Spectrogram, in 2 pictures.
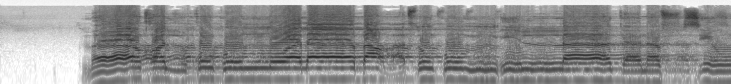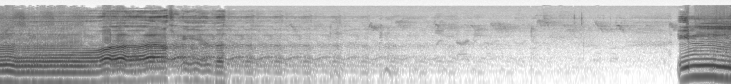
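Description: A man chants in a long, melodic voice through a microphone, with echo.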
